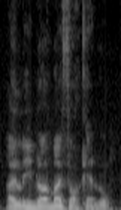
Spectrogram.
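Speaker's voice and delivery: plain reading voice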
